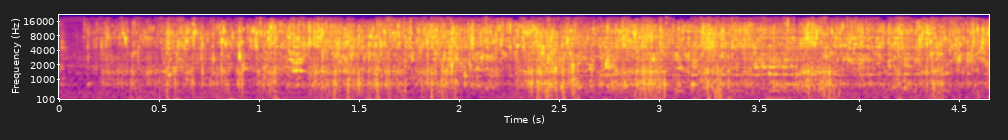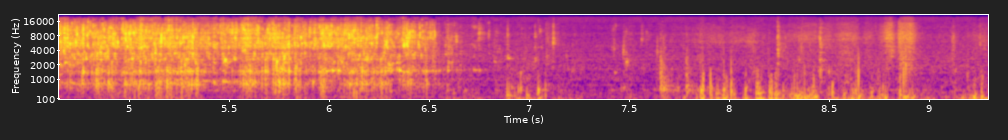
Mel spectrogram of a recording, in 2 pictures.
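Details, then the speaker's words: BMW E90 after a cooling system overhaul for coolant leaks: busy gurgling and bubbling as trapped air is forced out of the freshly refilled cooling system while it is topped off and bled. "But yeah, it should be making this like weird gurgling kind of, you should hear it."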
